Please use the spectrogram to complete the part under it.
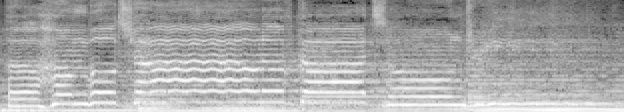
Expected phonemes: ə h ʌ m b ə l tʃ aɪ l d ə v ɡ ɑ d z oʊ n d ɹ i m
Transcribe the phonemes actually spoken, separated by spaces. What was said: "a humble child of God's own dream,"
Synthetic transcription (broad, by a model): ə h ʌ m b l tʃ aɪ l d ə v ɡ ɑ d z oʊ n d ɹ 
